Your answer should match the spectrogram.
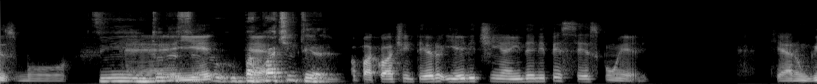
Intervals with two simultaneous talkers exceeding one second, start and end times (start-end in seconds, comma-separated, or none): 1.2-2.8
